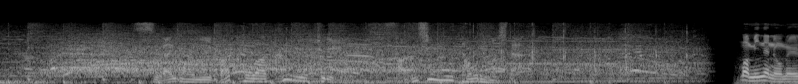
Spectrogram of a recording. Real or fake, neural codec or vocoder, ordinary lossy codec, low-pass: real; none; none; 7.2 kHz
